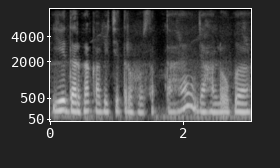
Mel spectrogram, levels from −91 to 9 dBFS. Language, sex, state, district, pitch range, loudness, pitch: Hindi, female, Chhattisgarh, Raipur, 185-215 Hz, -19 LUFS, 190 Hz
